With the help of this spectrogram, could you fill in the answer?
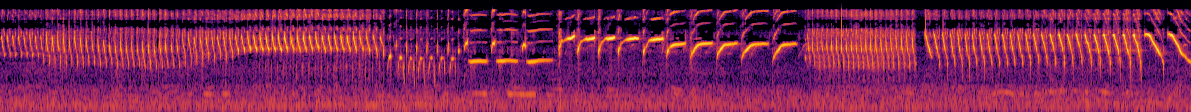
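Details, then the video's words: Canary in fiery, excited song used to encourage other canaries to sing, mixing buzzy high rolls, rapid descending sweeps, steady short notes and quick rattling trills in a long varied phrase. "تغريد طائر الكناري هائج نار , لتحفيز على الغناء"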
